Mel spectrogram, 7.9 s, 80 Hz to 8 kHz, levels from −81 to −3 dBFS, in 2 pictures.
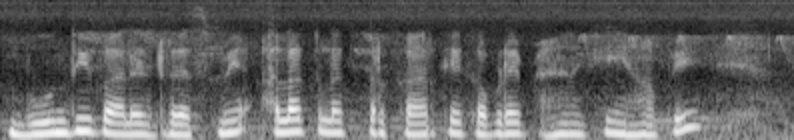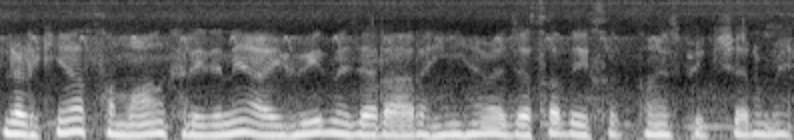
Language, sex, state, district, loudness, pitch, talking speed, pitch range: Hindi, male, Chandigarh, Chandigarh, -16 LUFS, 175 Hz, 225 wpm, 170-195 Hz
